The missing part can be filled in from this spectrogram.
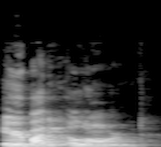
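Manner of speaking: ordinary talk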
